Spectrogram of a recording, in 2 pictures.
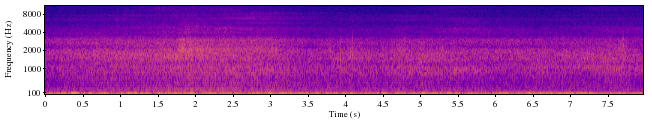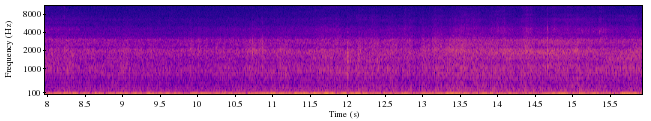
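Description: Wind rumbles loudly against the microphone while riding.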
